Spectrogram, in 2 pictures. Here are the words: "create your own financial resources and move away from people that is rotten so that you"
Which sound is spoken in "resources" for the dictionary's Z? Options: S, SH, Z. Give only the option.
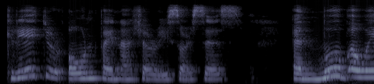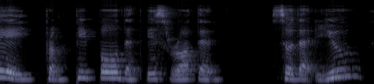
S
